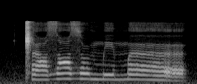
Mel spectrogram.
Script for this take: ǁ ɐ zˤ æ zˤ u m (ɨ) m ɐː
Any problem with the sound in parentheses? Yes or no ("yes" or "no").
yes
